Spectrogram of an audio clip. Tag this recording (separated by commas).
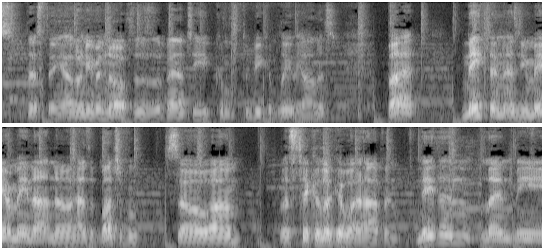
Rock and roll, Music, Speech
